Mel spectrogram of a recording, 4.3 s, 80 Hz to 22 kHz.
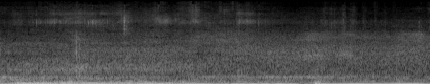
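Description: A car climbs steeply toward Shinkula Top at about 13,000 ft, giving a steady, heavy low rumble that holds throughout with a brief dip near the end.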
